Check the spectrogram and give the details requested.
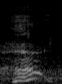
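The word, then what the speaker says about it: ח: It's the hat, or the chet, to be pronounced hat, cat, chet.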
